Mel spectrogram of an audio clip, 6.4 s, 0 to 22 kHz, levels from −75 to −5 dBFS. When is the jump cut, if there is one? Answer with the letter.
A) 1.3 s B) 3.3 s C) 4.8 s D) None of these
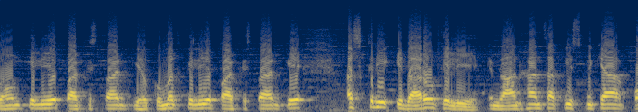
C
